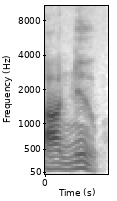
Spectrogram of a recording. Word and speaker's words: Anu: known as the Anunnaki they're actually termed the Anu is the actual pronounce pronunciation of their their species name many people have read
